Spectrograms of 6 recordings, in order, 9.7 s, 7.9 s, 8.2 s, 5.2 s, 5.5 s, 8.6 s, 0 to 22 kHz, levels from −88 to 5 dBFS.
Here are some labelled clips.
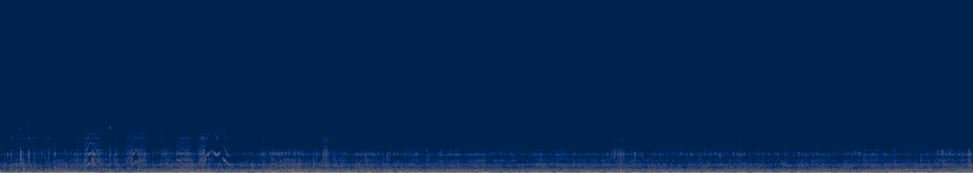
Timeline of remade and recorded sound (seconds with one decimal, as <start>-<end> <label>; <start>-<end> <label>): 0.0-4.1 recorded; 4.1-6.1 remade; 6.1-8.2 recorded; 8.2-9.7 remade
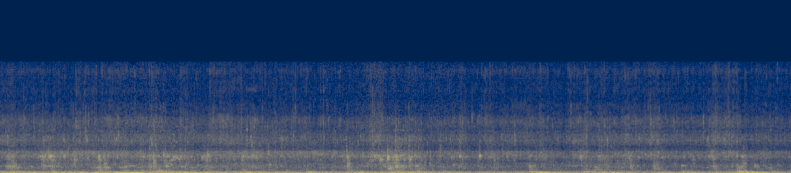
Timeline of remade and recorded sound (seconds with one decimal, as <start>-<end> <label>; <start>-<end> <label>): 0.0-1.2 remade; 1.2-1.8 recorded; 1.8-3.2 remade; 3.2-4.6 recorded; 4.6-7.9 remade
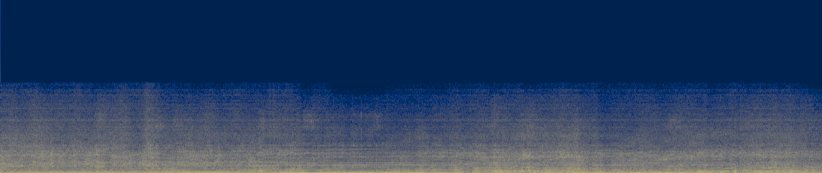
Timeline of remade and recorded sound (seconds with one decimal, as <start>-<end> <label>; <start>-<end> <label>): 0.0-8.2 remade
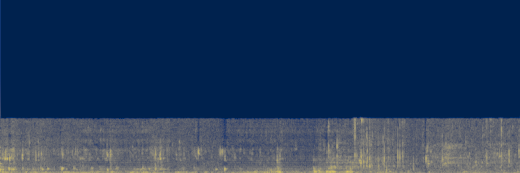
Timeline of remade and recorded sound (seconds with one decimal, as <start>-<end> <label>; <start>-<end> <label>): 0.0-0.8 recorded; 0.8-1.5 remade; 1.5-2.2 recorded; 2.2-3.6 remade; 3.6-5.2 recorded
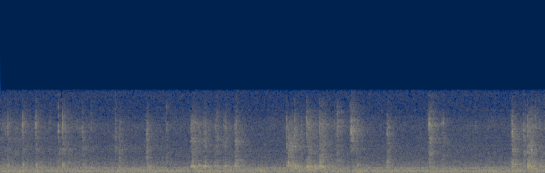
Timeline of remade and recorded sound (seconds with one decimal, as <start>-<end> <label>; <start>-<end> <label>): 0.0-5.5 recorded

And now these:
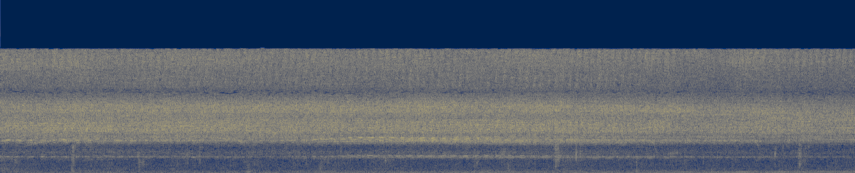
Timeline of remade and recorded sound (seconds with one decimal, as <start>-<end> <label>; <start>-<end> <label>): 0.0-8.6 recorded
